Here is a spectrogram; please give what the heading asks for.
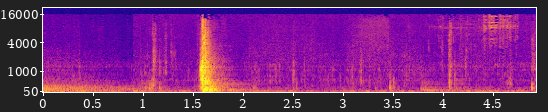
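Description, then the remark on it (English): A sharp, loud thump of a truck door slamming shut as a person gets out of the truck near Umani Falls in the Pondoland region, followed by quiet, irregular footsteps heading towards some bushes and light rustling, with no one speaking. “gets out of the truck and heads towards some bushes.”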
